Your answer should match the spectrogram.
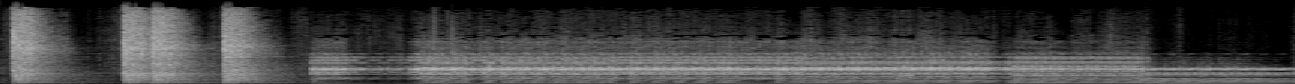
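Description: exchange of gunshots

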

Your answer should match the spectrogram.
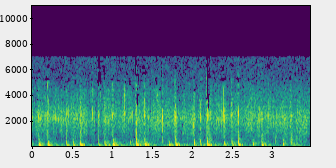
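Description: horse hooves galloping away

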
